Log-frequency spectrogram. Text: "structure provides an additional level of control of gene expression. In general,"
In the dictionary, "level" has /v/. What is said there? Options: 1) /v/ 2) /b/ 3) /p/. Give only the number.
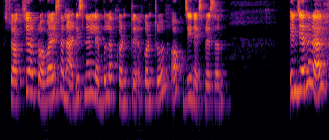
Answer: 2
